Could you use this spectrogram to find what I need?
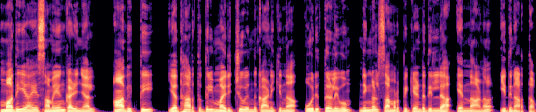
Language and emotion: Malayalam, neutral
